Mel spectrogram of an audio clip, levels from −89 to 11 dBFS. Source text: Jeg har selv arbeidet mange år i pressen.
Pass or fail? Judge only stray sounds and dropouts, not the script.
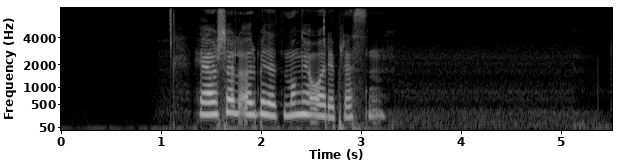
pass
